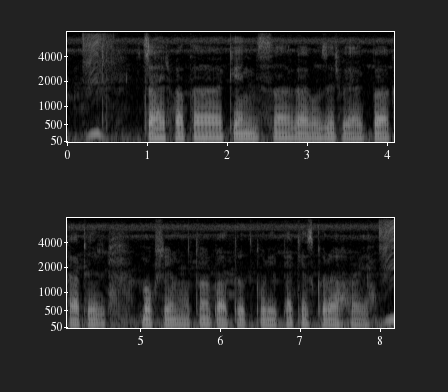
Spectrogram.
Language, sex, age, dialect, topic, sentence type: Bengali, male, 18-24, Rajbangshi, agriculture, statement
